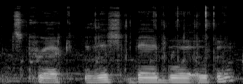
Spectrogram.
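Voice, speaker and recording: A man's voice: fairly low pitch, fairly even intonation, slow pace, noisy background. A young adult man chatting in a laid-back, rambling, sweary way, full of slang, as in a home food vlog. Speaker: food challenge vlogger. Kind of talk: casual, rambling vlog chat. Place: at home, kitchen and small room. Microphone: handheld phone, later camera on desk.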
